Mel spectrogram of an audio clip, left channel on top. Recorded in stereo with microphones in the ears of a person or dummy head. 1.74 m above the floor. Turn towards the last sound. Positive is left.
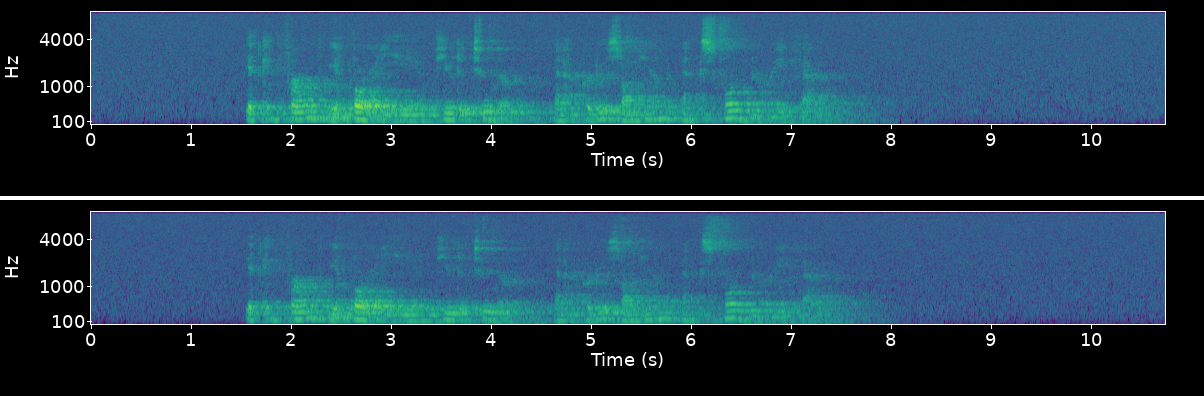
turn(degrees=30)  # may be behind; listen again after turning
